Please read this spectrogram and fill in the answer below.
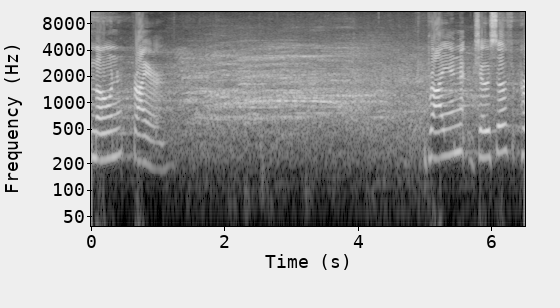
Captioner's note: audience cheering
